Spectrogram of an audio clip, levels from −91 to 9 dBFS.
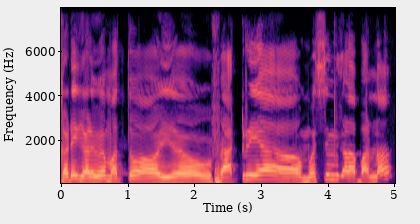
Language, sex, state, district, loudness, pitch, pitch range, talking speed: Kannada, male, Karnataka, Koppal, -12 LUFS, 185 Hz, 170-205 Hz, 95 wpm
